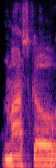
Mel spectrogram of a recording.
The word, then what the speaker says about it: Moscow: And I was told once that Moscow is pronounced to rhyme with Bosco.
